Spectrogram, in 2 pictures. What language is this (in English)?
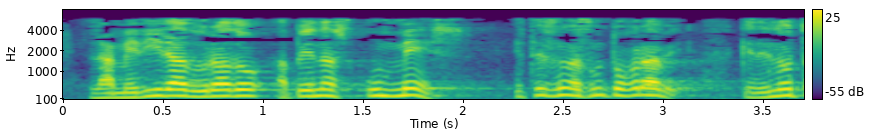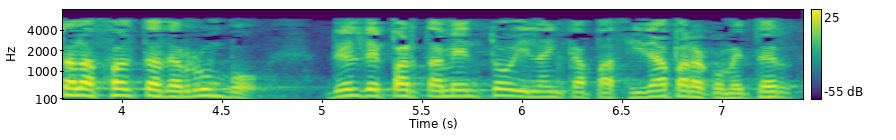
Spanish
